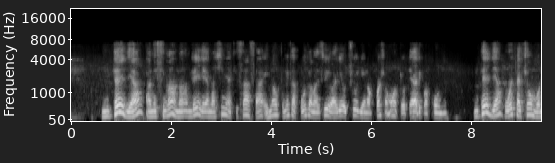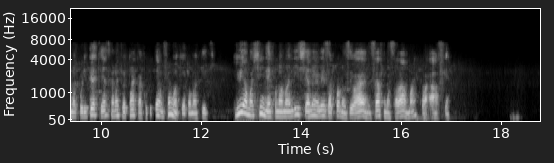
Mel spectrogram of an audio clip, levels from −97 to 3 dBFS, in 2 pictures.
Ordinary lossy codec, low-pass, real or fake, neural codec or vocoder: AAC, 32 kbps; 7.2 kHz; fake; codec, 16 kHz, 4 kbps, X-Codec, HuBERT features, trained on general audio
